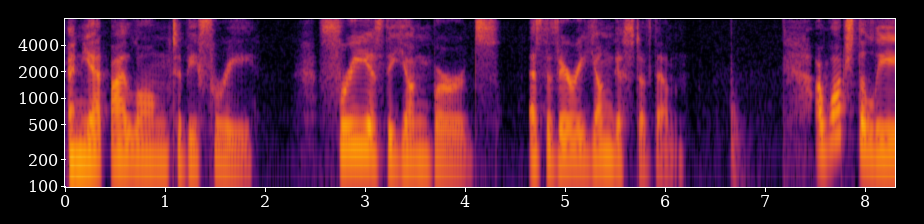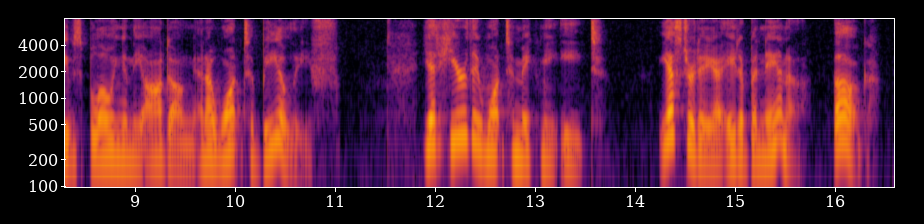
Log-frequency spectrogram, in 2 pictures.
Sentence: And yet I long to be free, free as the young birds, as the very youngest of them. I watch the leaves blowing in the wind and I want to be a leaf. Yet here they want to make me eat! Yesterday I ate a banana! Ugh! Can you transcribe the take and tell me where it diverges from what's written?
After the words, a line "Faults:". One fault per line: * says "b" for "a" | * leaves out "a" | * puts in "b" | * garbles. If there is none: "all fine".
And yet I long to be free, free as the young birds, as the very youngest of them. I watch the leaves blowing in the adung and I want to be a leaf. Yet here they want to make me eat! Yesterday I ate a banana! Ugh!
Faults:
* says "adung" for "wind"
